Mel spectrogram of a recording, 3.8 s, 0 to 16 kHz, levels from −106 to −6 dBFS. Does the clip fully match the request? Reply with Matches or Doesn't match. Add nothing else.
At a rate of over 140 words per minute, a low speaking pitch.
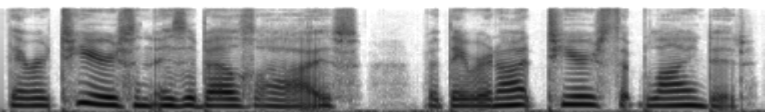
Doesn't match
